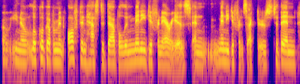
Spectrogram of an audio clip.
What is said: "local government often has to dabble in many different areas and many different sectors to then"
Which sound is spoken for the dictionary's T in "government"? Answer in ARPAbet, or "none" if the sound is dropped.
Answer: T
